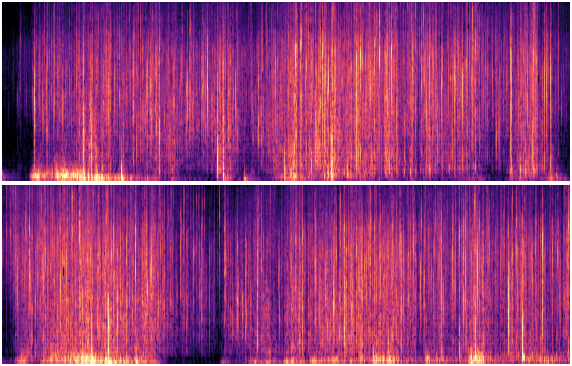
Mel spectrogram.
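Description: Bubble wrap crinkles and crackles close up as fingers squeeze it.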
